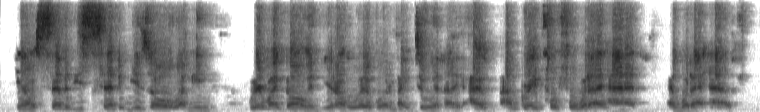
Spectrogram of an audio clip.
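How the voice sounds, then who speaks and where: This speaker is a man with a New York accent. He talks fairly quickly. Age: 70s. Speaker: doo-wop singer. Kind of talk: interview. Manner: halting.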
